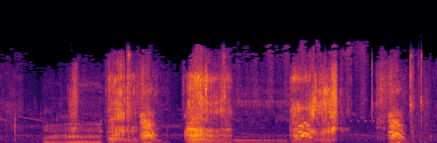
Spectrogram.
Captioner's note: growling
